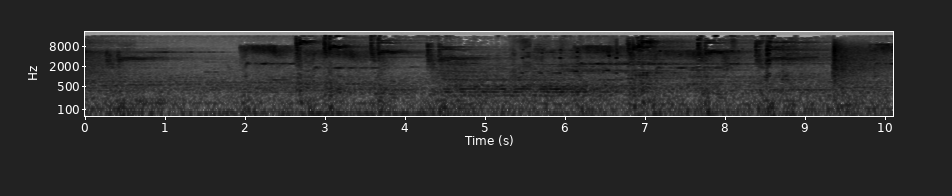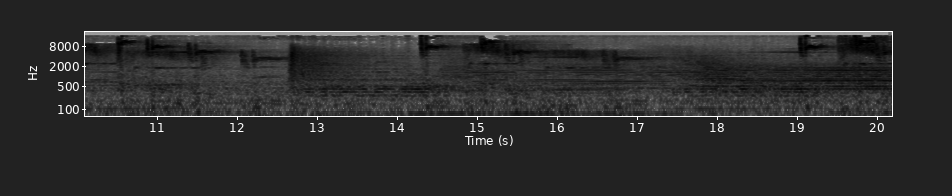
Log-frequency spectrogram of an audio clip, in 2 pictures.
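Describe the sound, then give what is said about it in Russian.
A dense, continuous soundscape of organized construction noise for a film scene of an airship being built: a steady low rumble and hum layered with frequent metallic clanks and sharp knocks, loud and busy throughout, with no voices. “Вот, к примеру, какими организованными шумами сопровождается сцена строительства дирижабля.”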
